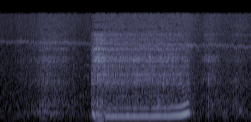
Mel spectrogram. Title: Buster snoring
